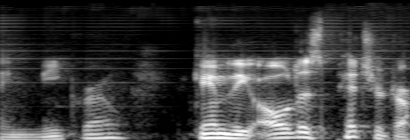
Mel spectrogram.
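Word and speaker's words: Niekro: Nero n ncro oh I'm not saying it wrong I'm say necro became the oldest pitcher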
